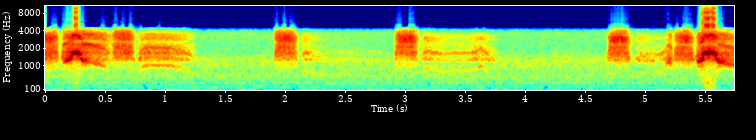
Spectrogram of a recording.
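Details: Female black stork calling from her nest in Estonia, April 2014, late morning, summoning a mate delayed on migration; hoarse, nasal, harmonic calls come in spaced bursts about a second apart, louder at the start and end.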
